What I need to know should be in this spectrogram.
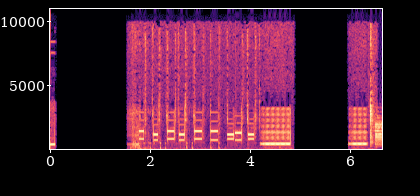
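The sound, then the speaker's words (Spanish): Telephone keypad dialing tones as a call is placed on a phone: a quick, evenly spaced series of short two-note beeps, followed by longer steady tones, clear and alone with no voices. “voy a llamar a José.”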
